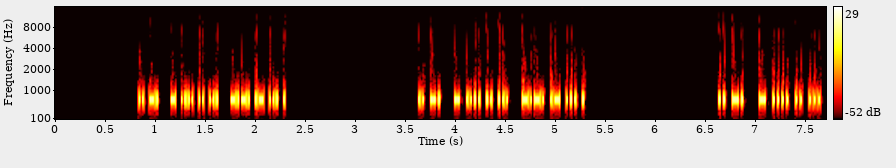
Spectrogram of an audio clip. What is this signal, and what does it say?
Morse code, heard as a keyed tone, about 56 wpm, 700 Hz. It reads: IN THIS CASE IN THIS CASE IN THIS
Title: Speed-Racing - Sets of 3 Words 45wpm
